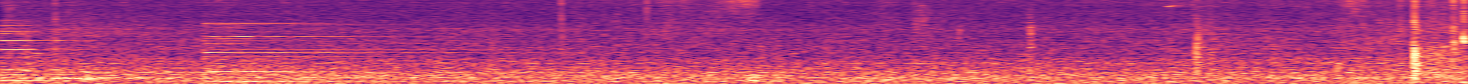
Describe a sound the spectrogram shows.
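A boy plays an acoustic guitar, strumming chords close by.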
